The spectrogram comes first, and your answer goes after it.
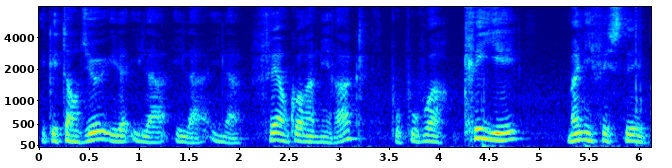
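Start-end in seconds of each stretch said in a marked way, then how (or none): none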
